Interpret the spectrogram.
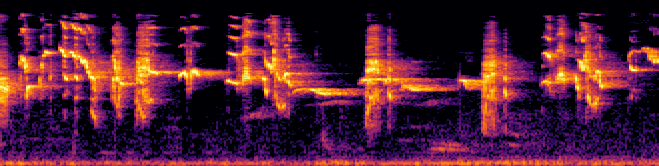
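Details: Oriental magpie-robin in full gacor ngobra song, used to make fellow kacer emotional and combative; jumbled high whistles, scratchy bursts and a held flat whistle around the middle, faint low hum.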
